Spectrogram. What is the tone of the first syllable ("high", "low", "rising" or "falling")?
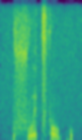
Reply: high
